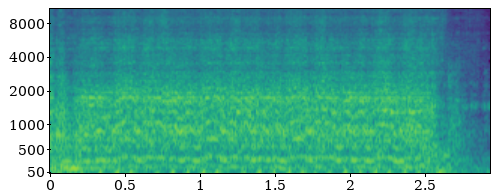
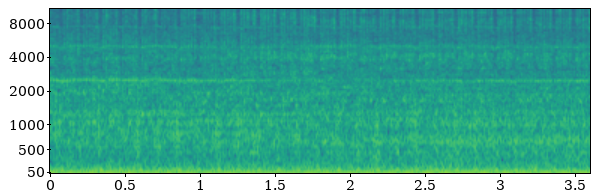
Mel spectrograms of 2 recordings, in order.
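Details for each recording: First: Allis Chalmers 645B loader diesel on a jump pack, injection pump in shutdown position: strong, regular cranking about five beats a second, smoke from the turbo, no firing; no fuel yet, diaphragm pump suspected bad. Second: Allis Chalmers 645B loader diesel after the seized injection pump plunger was freed: steady, even low thrumming idle with no misses on any cylinder; a healthy diesel idle.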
